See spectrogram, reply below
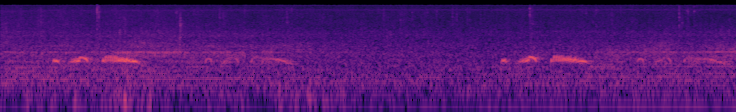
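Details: Spotted dove giving two short bursts of hoarse coos with a rolled note, separated by a few seconds of noisy hiss and faint distant murmuring.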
